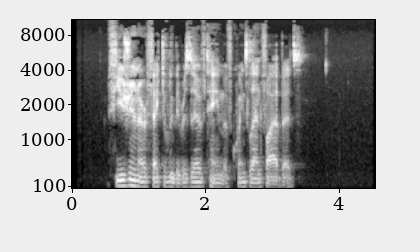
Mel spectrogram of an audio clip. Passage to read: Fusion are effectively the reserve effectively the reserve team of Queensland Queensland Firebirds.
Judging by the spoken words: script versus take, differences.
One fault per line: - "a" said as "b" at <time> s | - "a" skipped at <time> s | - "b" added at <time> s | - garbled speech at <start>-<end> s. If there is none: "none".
- "effectively the reserve" skipped at 2.0 s
- "Queensland" skipped at 2.8 s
